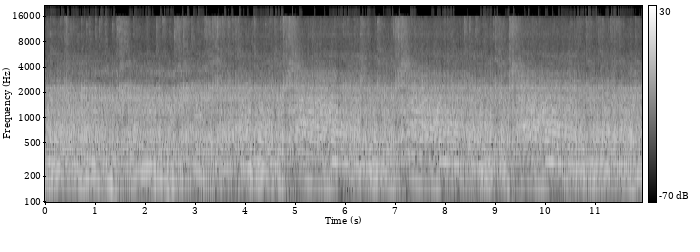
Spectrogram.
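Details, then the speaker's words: 1987 Kawasaki KX125 two-stroke after fixing a fuel leak, run without its expansion pipe: loud raspy steady fast idle, firing evenly, smoking the right amount, not lean, no leaks; runs healthy. "sounds pretty good still no leaking so that's awesome sounds pretty decent without the pipe very loud but it's smoking the right amount doesn't sound too lean or anything"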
